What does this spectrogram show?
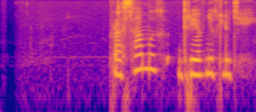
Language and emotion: Russian, neutral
